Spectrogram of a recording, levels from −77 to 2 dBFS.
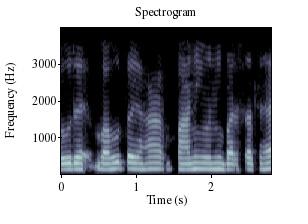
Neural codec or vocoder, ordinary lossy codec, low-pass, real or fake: codec, 16 kHz, 4 kbps, X-Codec, HuBERT features, trained on balanced general audio; MP3, 24 kbps; 3.6 kHz; fake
